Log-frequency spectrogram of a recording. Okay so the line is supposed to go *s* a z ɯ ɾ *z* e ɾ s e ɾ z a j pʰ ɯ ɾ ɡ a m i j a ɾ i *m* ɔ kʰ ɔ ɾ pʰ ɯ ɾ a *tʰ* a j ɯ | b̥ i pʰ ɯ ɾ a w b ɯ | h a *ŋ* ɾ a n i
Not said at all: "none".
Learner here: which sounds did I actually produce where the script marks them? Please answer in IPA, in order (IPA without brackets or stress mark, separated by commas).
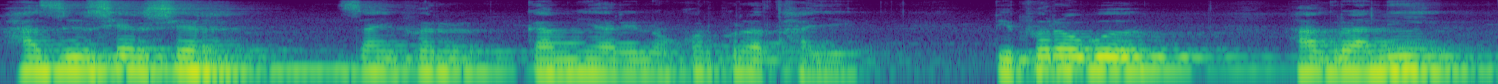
h, s, n, tʰ, ɡ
